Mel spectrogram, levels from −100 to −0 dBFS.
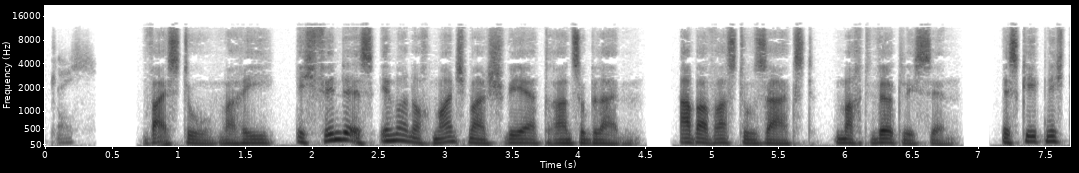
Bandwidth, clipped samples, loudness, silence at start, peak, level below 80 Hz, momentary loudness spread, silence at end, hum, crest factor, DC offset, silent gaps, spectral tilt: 12 kHz; under 0.1%; -23 LUFS; 0.1 s; -4 dBFS; -42 dBFS; 8 LU; 0.05 s; none; 18 dB; under 0.1%; 0.38-0.68 s, 4.51-4.69 s, 6.88-7.08 s; -5 dB/octave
